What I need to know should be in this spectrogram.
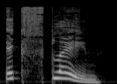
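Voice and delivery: high, drawn-out order; toying captor's prompt; curious demand. Acted. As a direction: invite it with lofty interest. Captor demands the captive's plan.

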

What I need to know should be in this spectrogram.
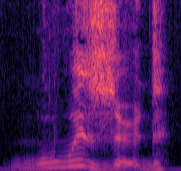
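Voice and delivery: high, slow monster growl of words; grotesque monster voice. Acted. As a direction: drag out evil wizard. Hookar names the wizard.

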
